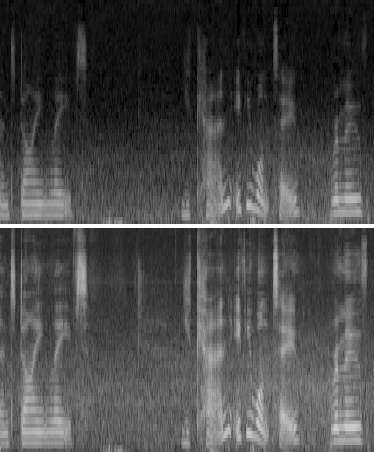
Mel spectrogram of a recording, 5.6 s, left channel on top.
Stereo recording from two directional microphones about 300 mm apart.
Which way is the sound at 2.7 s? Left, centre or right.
Centre.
